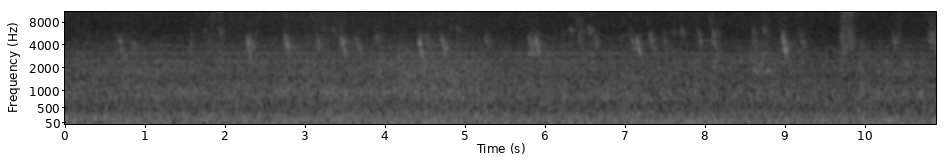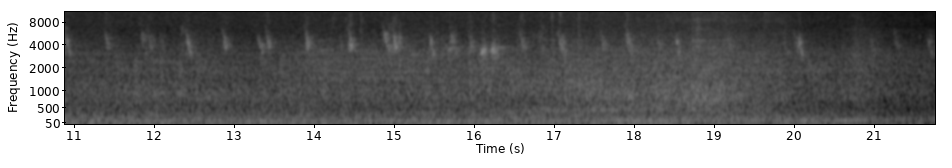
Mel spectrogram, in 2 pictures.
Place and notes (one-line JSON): {"title": "中琉紀念公園, Hualien City - in the Park", "date": "2014-08-29 10:23:00", "description": "in the Park, Traffic Sound, Birds, Sound from the railway station\nZoom H2n MS+XY", "latitude": "24.00", "longitude": "121.60", "altitude": "19", "timezone": "Asia/Taipei"}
